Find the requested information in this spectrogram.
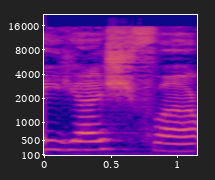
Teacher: عین کو حلق سے نکالیں گے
